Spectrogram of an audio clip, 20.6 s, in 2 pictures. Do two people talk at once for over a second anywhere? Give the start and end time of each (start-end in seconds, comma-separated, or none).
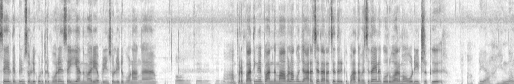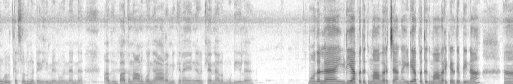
none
